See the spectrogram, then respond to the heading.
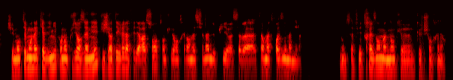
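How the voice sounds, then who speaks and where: Talking at a very fast pace, a man with a medium pitch keeps a monotone, flat intonation while his loudness swings widely, all in a dry, close sound with no echo. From France, Savoie (Alps). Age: 40s. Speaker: former pro tennis player and coach. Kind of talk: interview. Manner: halting, many fillers.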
